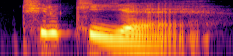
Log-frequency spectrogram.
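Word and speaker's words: Türkiye: 로 변경했습니다 4 이젠 그래서 터키가 아니라 튈 키에 라고 해야 될 것 같은데요 아 이제 우리 말로는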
